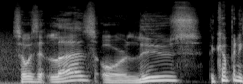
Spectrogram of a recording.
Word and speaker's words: Luzz: In certain parts of the world, that would be pronounced lose or lose. But here in America, we call it lo.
